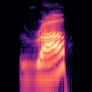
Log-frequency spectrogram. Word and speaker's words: wrap: And also in the verb wrap. And of course, we don't have just consonants as silent letters.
